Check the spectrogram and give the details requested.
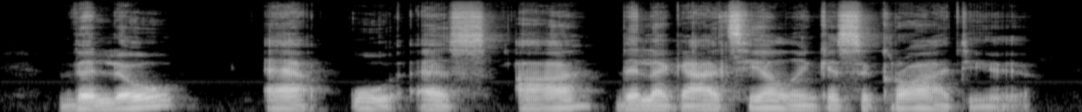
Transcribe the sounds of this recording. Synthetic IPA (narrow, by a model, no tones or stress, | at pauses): ʋʲeːlʲɛʊ | æuɛsɑd̪ʲɛlʲɛɡaːt̪sʲɪjɛlˠɐŋʲkʲɛsʲɪkɾɔɑːt̪ʲɪjo̰ːjɛ̰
